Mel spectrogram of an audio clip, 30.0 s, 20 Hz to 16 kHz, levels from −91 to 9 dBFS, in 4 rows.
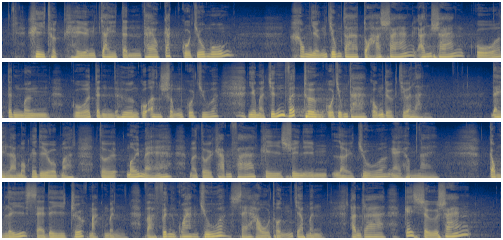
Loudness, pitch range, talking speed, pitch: -22 LUFS, 100-140 Hz, 165 wpm, 120 Hz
